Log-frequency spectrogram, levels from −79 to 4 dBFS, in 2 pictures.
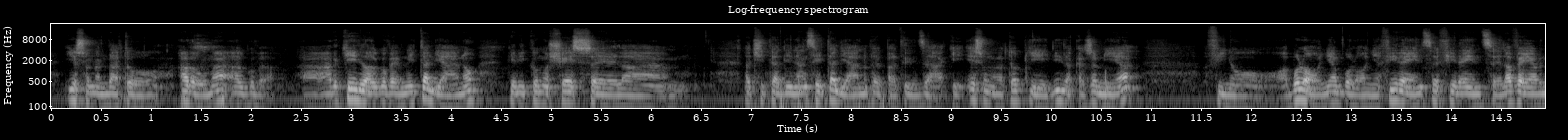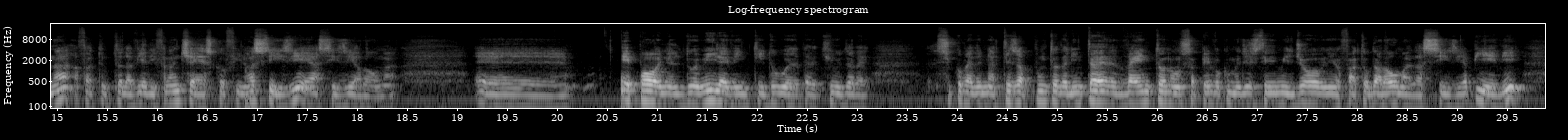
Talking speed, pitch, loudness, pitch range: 150 wpm, 120 Hz, -31 LUFS, 110-125 Hz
